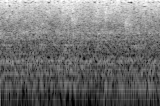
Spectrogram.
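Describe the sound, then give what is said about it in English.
Shower water, just switched on as someone steps in, runs steadily with a continuous, even hiss of spray, moderately loud, with no voices or other sounds over it. “I threw my clothes in the hamper and switched on the water as I stepped into the building's steam bank.”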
